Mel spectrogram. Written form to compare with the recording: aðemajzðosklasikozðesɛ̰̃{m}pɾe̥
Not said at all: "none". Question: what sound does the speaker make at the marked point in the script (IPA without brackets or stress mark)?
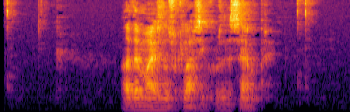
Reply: m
